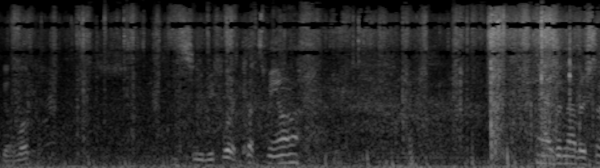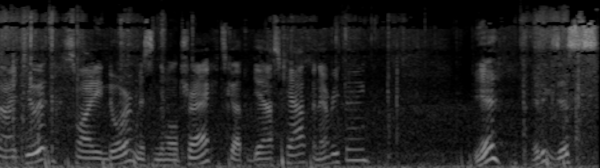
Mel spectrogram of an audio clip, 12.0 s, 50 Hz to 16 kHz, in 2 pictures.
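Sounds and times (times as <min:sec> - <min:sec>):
footsteps on snowy leafy ground: 0:00.0 - 0:07.4.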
